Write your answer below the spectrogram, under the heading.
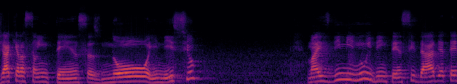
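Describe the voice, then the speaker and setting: Here a man speaks at a high pitch with lively intonation. Audible room echo surrounds the voice. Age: old. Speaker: psychology professor. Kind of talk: lecture.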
